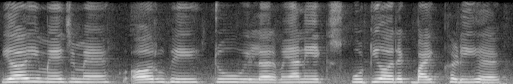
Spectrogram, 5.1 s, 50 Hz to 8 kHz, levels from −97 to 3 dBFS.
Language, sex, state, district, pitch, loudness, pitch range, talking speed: Hindi, female, Gujarat, Valsad, 280 Hz, -16 LUFS, 265-285 Hz, 175 wpm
